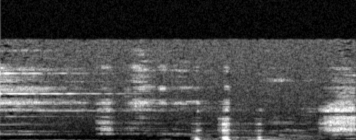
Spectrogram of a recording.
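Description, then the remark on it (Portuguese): A small bell rings in three quick, bright strikes, each note ringing briefly before fading, with a soft hiss at the end and no voices over it. “É, apareceu um sininho aqui do nada.”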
